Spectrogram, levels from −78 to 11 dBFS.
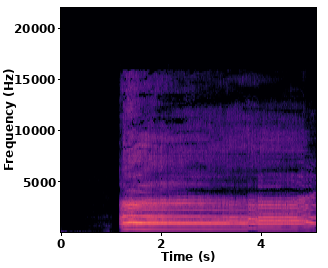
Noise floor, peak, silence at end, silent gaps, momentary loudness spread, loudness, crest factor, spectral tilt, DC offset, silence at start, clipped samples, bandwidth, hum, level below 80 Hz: -67 dBFS; -6 dBFS; 0 s; none; 9 LU; -21 LUFS; 16 dB; 0.5 dB/octave; under 0.1%; 1.15 s; under 0.1%; 16 kHz; none; -72 dBFS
